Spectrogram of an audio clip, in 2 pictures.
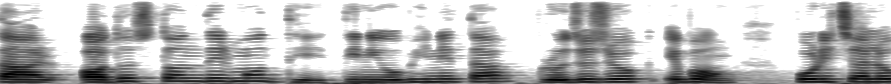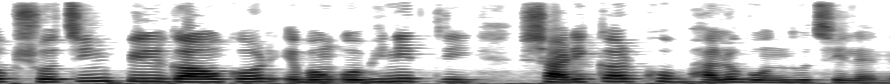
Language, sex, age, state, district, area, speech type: Bengali, female, 18-30, West Bengal, Bankura, rural, read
